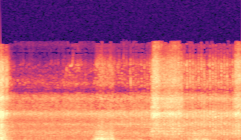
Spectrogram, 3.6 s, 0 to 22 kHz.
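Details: 1997 Isuzu Panther HS 2.5 diesel, just started after setting the Bosch distributor pump regulating valve (inserted 1 mm): dry steady idle clatter with a couple of surges, no rough misses; running normally.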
